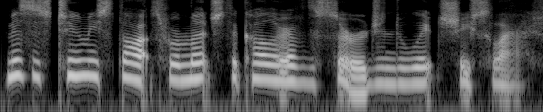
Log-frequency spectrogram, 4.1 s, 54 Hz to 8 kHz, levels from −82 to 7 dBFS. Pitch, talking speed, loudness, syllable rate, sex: 215 Hz, 205 wpm, -19 LUFS, 5.0 syllables/s, female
